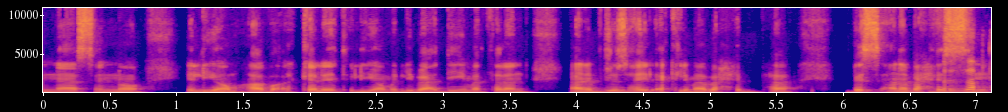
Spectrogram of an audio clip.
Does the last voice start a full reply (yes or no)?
yes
